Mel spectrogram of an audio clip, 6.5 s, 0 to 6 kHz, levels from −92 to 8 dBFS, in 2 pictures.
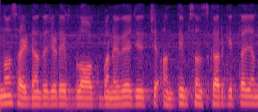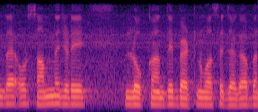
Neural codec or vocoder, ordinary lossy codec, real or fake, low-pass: none; none; real; 5.4 kHz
